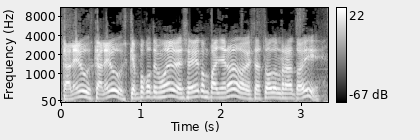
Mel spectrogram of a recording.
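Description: A man's voice: a little high, fast, a bit bright, dull audio. A man with a Spanish accent from Spain, commenting live on his own gameplay, chatting and calling out to teammates. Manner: chatty, reacts aloud and calls to teammates. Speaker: gaming streamer.

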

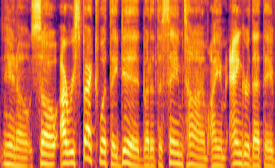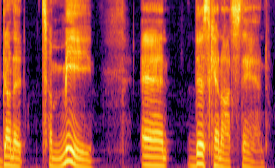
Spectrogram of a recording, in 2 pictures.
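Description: A man's voice: fairly high pitch, measured pace, darkish tone, dry recording, clean studio sound, lightly acted. A man voicing an irritated, stubborn ship captain in a solo tabletop role-play, grumbling indignantly. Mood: annoyed. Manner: grumbling, indignant in-character monologue.

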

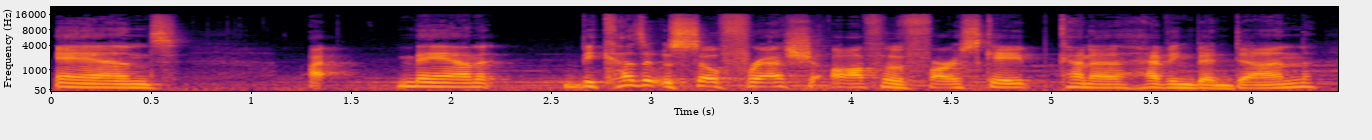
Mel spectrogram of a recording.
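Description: Speaking slowly in a medium-pitched voice, a man offers casual, wandering live commentary as he plays a game indoors at home. He chats like an animated fan, with soft background music and faint game sounds behind him.

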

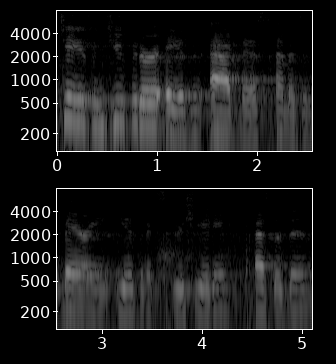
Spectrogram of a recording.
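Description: A teenage or young adult woman with a medium-pitched, steady, fairly bright and natural voice plays a smug, officious, obstructive DMV clerk in a comic stage play. Her delivery is pedantic and drawn out, recorded from a distance on a theatre stage in an echoey hall with plenty of noise.

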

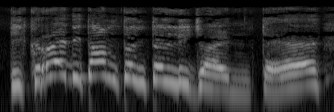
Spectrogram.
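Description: A woman's voice: a little slow, no room sound, lightly acted. A woman playing a blustering male tsar. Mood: angry. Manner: exclaiming, mocking, louder and higher. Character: proud blustering male tsar, grows grumpy.

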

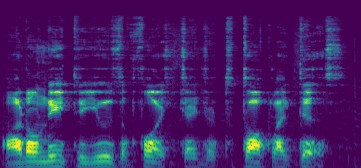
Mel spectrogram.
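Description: A man's voice pushed far down by a deep pitch-shifting voice changer, so it sits very low. He throws out crude, menacing trash talk in casual game roleplay banter. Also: steady tone, brisk, a little mellow.

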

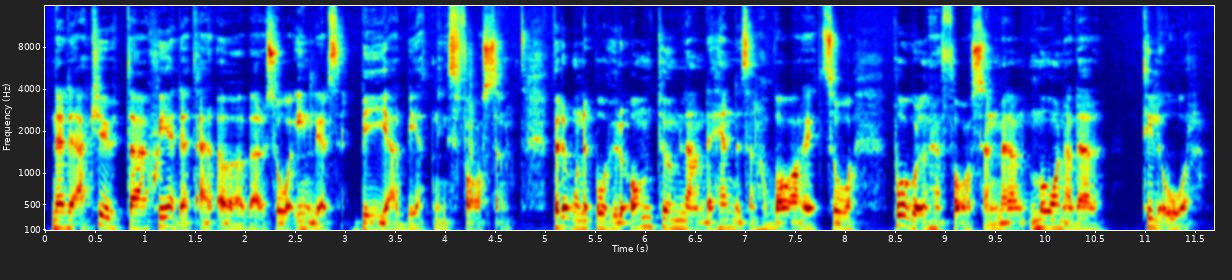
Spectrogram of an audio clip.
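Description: A man giving calm, measured scripted narration for an educational explainer video. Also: on the low side.

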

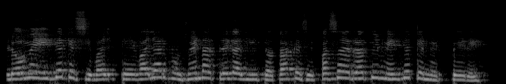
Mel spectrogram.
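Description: A woman's voice: high voice, quick pace, darkish tone, echoey room, poor audio. Angry ranting young woman streamer. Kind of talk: casual live-stream chat.

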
